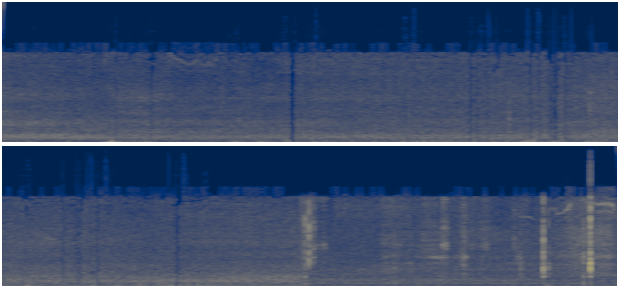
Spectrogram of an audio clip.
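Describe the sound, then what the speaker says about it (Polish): Steady wind buffets the microphone with a continuous low rumble, blowing gently throughout with no voices. "jedynie delikatny wiatr"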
